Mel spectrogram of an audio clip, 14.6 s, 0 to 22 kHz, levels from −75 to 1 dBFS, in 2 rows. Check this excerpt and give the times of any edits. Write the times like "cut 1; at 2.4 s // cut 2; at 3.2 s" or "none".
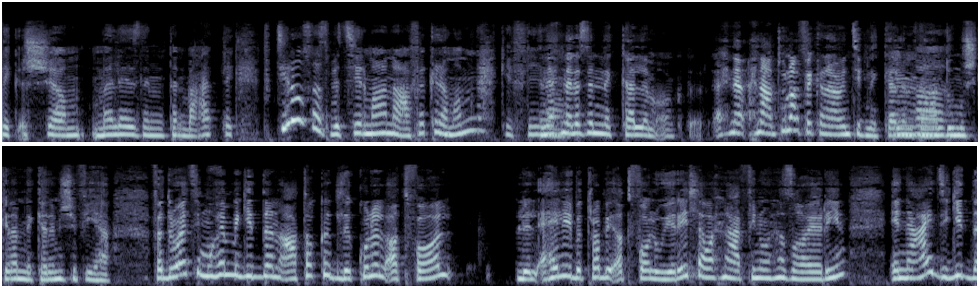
cut 1; at 6.8 s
